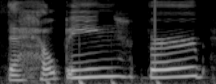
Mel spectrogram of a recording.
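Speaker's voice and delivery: verb drawn out slowly for emphasis; emphasizing helping verb. Shown as a demonstration. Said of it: "teacher stressing key term".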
